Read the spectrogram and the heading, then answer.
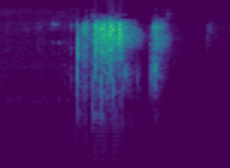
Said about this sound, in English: Oh, that's a water bottle. Was it the first episode I annoyed you with it? Remember that? Yeah. I thought that was your noises of drinking water.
